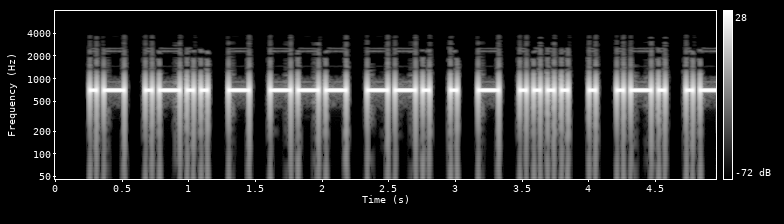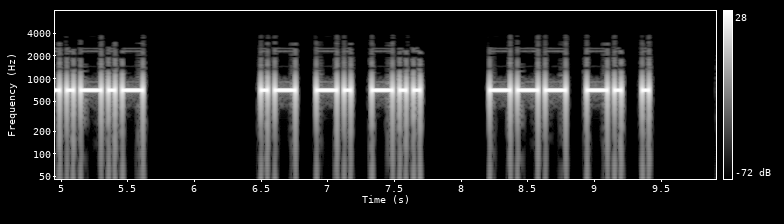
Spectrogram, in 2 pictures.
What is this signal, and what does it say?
Morse code, heard as a keyed tone, about 23 wpm, 700 Hz. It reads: ALTOGETHER. AND ONE
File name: Book One / 14-Chapter 14 - 23 WPM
